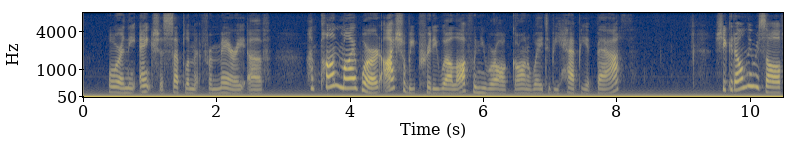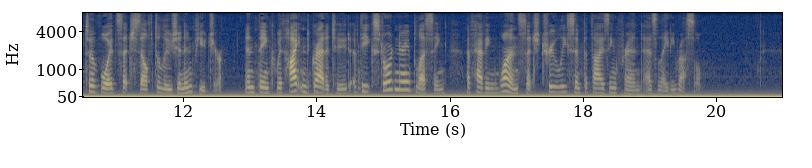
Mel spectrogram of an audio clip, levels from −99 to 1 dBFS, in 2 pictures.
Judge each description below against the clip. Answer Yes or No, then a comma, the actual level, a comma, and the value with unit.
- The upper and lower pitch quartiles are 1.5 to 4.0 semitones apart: No, average, 4.9 semitones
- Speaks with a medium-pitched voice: Yes, medium, 175 Hz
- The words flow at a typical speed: Yes, average, 165 wpm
